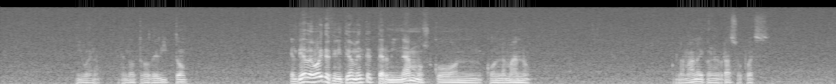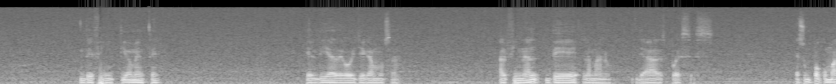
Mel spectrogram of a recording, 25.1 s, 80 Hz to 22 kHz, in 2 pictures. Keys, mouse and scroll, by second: 9.1 click, 10.9 click, 13.3 click, 15.3 click, 16.9 click, 18.4 click, 19.7 click, 21.3 click, 22.6 click, 23.2 click.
